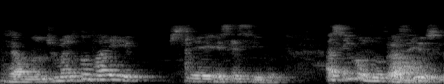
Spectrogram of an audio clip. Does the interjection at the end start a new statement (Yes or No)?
No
